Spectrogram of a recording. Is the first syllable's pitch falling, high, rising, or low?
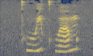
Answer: rising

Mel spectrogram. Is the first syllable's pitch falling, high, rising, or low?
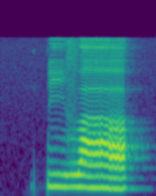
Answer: low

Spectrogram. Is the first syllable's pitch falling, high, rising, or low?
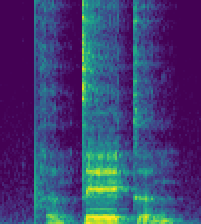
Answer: low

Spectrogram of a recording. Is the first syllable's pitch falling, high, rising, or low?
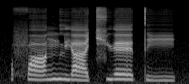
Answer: rising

